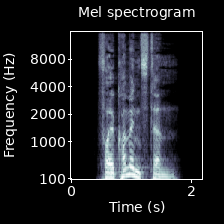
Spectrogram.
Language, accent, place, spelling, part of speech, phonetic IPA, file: German, Germany, Berlin, vollkommenstem, adjective, [ˈfɔlkɔmənstəm], De-vollkommenstem.ogg
- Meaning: strong dative masculine/neuter singular superlative degree of vollkommen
